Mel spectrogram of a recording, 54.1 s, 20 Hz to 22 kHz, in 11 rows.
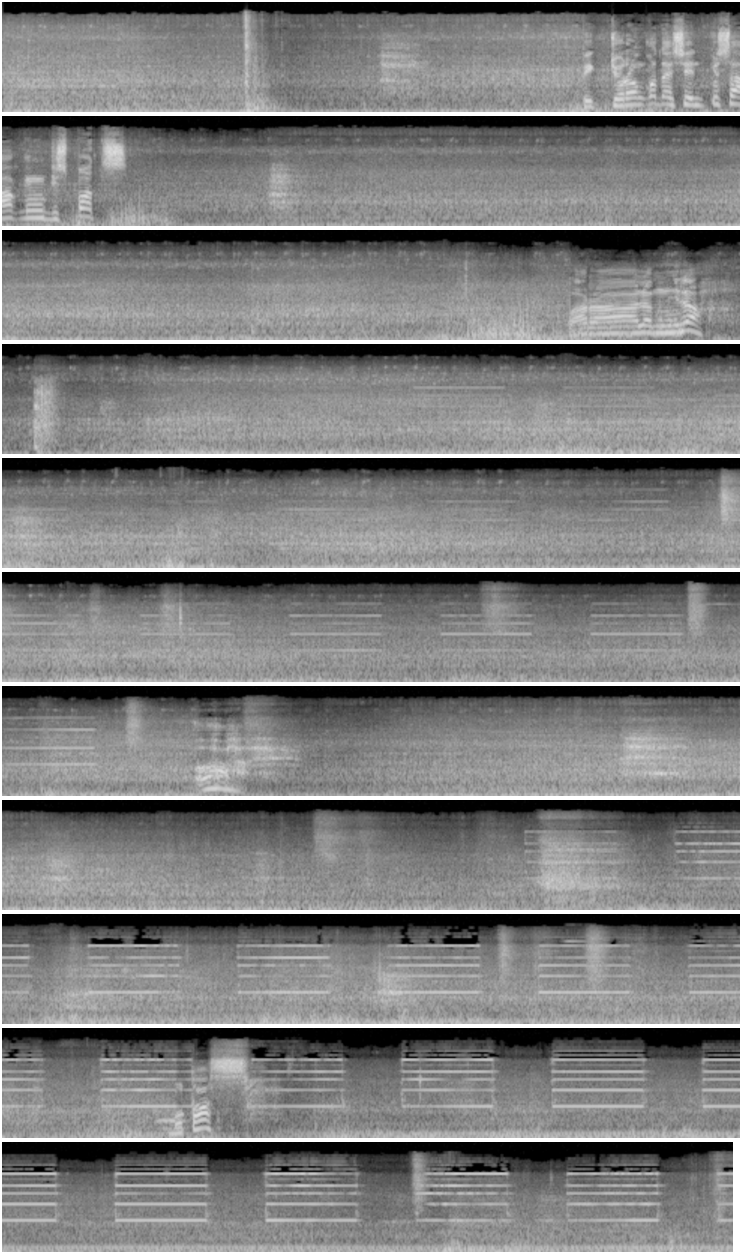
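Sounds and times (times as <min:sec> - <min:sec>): diesel truck engines running: 0:00.0 - 0:54.0
truck backup alarm beeping: 0:14.0 - 0:30.6, 0:37.8 - 0:54.0.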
